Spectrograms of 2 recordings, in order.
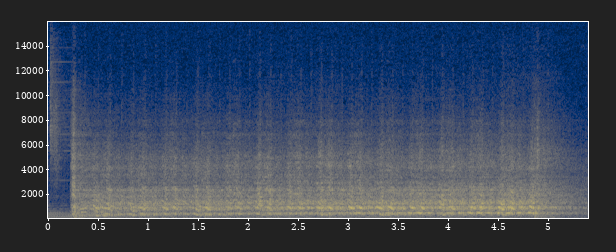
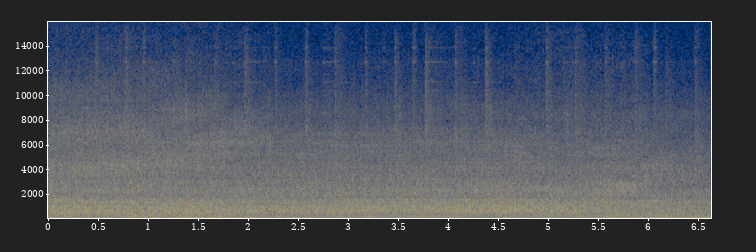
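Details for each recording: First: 1983 Mercedes-Benz W126 280SE, stored 10 years in a barn, on a borrowed battery, first start attempt: starter churns steadily for several seconds but the engine never fires. No spark, broken distributor lead. Crank no start. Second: 1983 Mercedes-Benz W126 280SE inline six, 10 years in a barn, running: steady even note with a low firm hum and no misses or knocks. Early RPM dips gone; it sounds like a diesel. Normal running.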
